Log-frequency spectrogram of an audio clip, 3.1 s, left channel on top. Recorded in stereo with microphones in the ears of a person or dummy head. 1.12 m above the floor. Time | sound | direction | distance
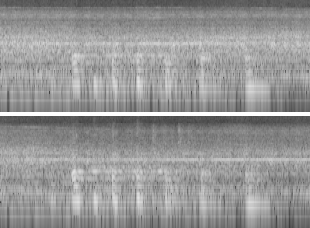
0.5 | laughter | 55° right (ahead or behind) | 1.6 m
